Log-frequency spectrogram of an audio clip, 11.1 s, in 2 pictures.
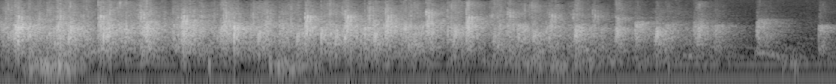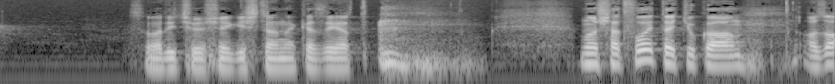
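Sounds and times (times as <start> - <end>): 
audience applauding the musicians: 0.0 - 5.7
speech: 6.5 - 8.6, 9.4 - 11.1.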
